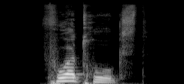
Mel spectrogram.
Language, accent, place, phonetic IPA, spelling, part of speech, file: German, Germany, Berlin, [ˈfoːɐ̯ˌtʁuːkst], vortrugst, verb, De-vortrugst.ogg
- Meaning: second-person singular dependent preterite of vortragen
